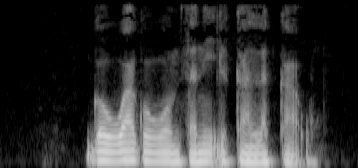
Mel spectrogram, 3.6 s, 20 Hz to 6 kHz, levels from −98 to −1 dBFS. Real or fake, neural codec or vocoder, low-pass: real; none; 5.4 kHz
